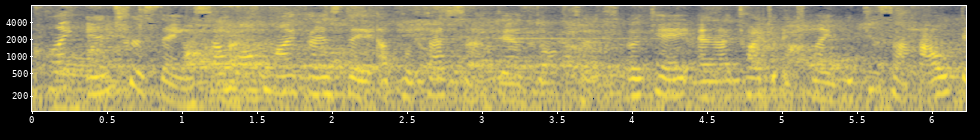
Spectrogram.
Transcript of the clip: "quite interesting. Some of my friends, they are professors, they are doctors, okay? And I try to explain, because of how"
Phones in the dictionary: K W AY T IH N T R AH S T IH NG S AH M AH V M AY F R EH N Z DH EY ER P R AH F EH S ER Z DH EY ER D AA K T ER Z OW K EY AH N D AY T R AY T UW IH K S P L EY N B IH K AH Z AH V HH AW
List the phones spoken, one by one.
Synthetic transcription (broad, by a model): K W AY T IH N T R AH S T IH NG S AH M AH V M AY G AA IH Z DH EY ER P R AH F EH S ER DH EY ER D AA K T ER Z OW K EY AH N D AY T R AY T UW IH K S P L EY N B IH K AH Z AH HH AW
